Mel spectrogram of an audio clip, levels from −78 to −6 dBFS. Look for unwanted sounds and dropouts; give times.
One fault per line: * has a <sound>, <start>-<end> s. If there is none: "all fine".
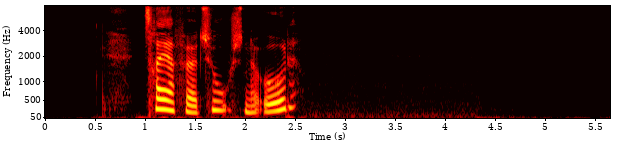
all fine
